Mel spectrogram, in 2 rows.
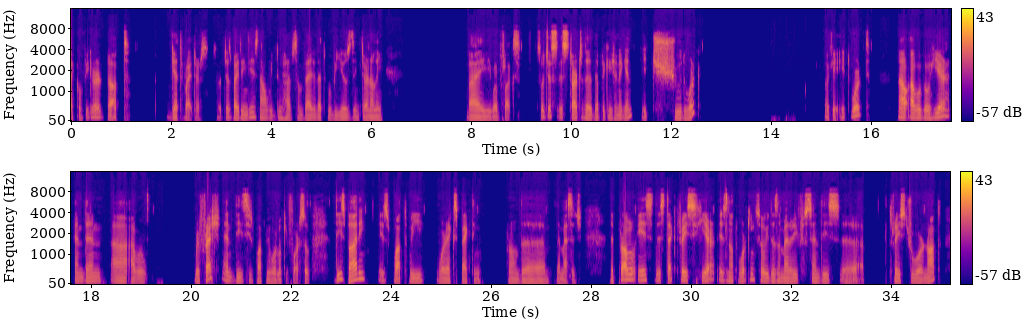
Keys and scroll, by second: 10.1 ctrl+d.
